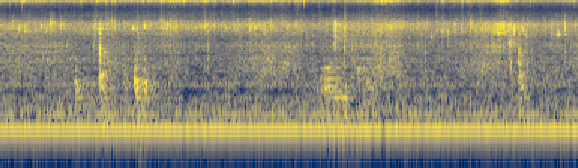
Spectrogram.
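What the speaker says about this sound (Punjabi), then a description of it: "ਆ ਵੇਖੋ ਐਵੇਂ ਥੱਲੇ ਘੇ ਪਾਉਣਾ ਹੈ ਆਪਾਂ।" Cauliflower paratha frying in ghee on a pan, a steady close sizzle with soft crackles and occasional scraping, under a constant low electrical hum, with no speech.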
